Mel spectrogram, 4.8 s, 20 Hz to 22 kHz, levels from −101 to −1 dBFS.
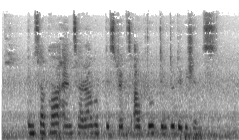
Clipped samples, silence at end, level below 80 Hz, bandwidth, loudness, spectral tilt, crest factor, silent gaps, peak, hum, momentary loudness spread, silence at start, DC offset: under 0.1%; 0 s; -46 dBFS; 16 kHz; -20 LUFS; -3.5 dB/octave; 16 dB; none; -4 dBFS; none; 7 LU; 0.05 s; under 0.1%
